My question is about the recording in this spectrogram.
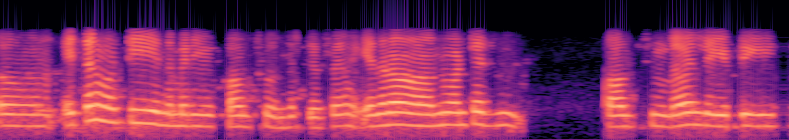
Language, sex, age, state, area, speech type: Tamil, female, 30-45, Tamil Nadu, urban, conversation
